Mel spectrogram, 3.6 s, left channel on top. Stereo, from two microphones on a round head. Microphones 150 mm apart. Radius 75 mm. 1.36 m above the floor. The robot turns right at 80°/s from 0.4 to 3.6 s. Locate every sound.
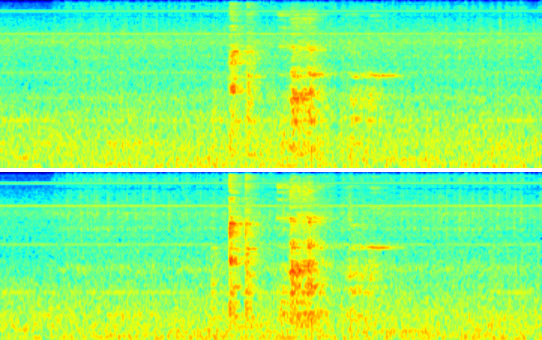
1.4 s dishes clattering: 60° right (ahead or behind), 0.7 m; by 2.6 s 10° left (ahead or behind), 0.7 m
